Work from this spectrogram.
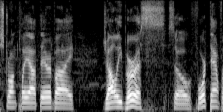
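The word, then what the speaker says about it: Jaalijali: at that magic number spells his first name j a-a-l-i-j-a-l-i yep and it is pronounced jolly yep all right who are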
